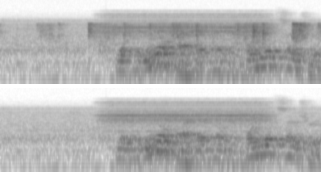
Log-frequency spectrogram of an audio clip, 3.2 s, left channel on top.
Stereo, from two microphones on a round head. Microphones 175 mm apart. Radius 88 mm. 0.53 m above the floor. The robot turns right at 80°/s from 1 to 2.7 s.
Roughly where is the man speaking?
Behind left.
